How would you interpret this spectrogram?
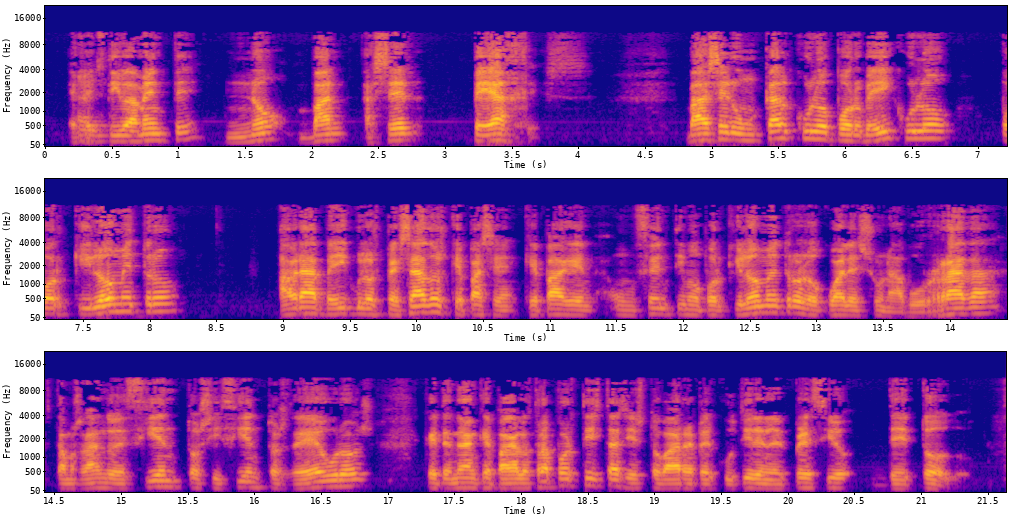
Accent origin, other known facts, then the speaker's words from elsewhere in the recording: Region of Murcia, Spain; un tío como yo, murciano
